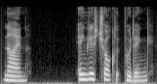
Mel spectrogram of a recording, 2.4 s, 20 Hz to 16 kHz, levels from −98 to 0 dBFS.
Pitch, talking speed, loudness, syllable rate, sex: 200 Hz, 75 wpm, -17 LUFS, 6.3 syllables/s, female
